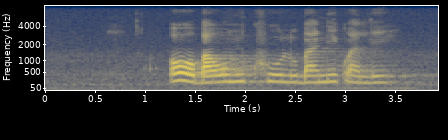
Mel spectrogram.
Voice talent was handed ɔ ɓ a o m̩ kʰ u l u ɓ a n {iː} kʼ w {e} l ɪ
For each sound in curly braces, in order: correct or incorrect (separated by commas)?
incorrect, incorrect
